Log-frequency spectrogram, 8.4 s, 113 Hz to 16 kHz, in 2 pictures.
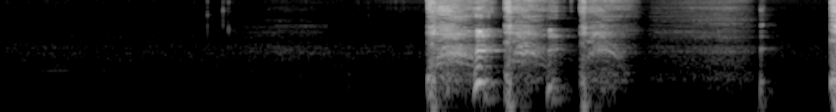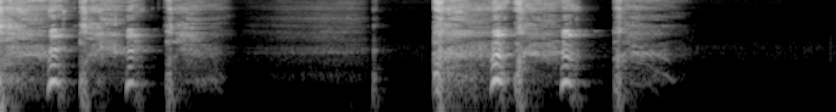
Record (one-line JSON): {"three_cough_length": "8.4 s", "three_cough_amplitude": 15347, "three_cough_signal_mean_std_ratio": 0.3, "survey_phase": "beta (2021-08-13 to 2022-03-07)", "age": "18-44", "gender": "Female", "wearing_mask": "No", "symptom_cough_any": true, "symptom_runny_or_blocked_nose": true, "symptom_sore_throat": true, "symptom_abdominal_pain": true, "symptom_diarrhoea": true, "symptom_headache": true, "symptom_other": true, "symptom_onset": "2 days", "smoker_status": "Prefer not to say", "respiratory_condition_asthma": false, "respiratory_condition_other": false, "recruitment_source": "Test and Trace", "submission_delay": "1 day", "covid_test_result": "Positive", "covid_test_method": "RT-qPCR"}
